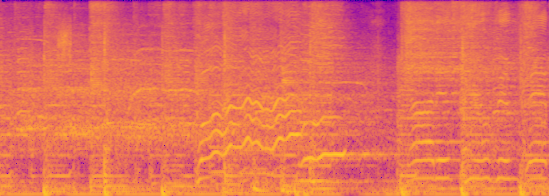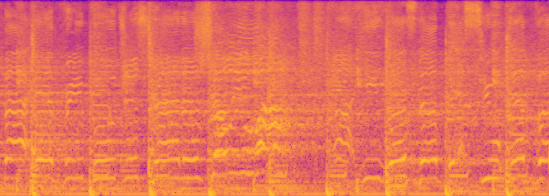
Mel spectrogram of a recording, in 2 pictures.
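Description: Live pop music: a female vocal group singing over a band with drums and a steady beat. A wavering, run-like vocal line comes about two seconds in, followed by held sung notes.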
